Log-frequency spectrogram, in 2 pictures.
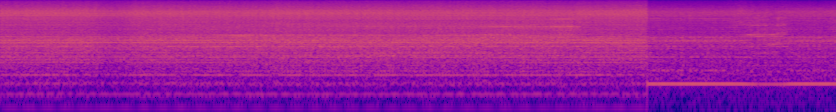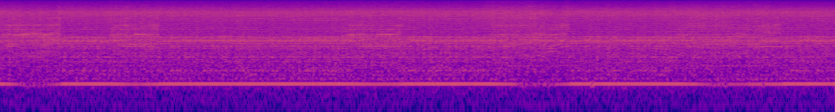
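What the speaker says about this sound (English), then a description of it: "Now we'll grind the bevels." Bevels being ground on sgian dubh knife blades, a continuous whirring machine hum with a steady high hiss that shifts in character partway through, running alone at moderate distance.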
